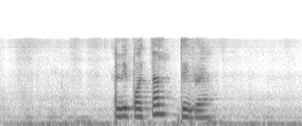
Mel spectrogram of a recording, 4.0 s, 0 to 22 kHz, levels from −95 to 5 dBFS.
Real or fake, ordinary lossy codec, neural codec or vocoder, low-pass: fake; Opus, 64 kbps; codec, 16 kHz in and 24 kHz out, 0.6 kbps, FireRedTTS-2 codec; 7.2 kHz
